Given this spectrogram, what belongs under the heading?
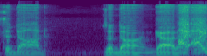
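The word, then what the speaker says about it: Zidane: definitely heart-wrenching I love the Love Story between zadane and Dagger um all right I know that I correct your pronunciation of names a lot like we had the whole moral conversation and oh yeah it's zadon zadon got it I I said it wrong too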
